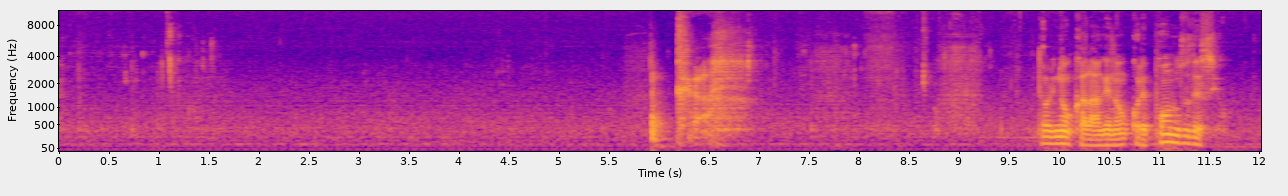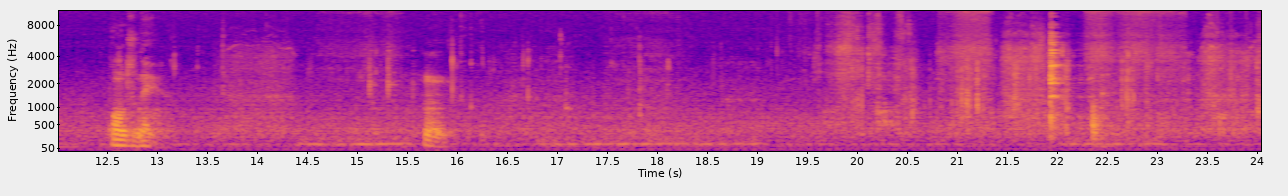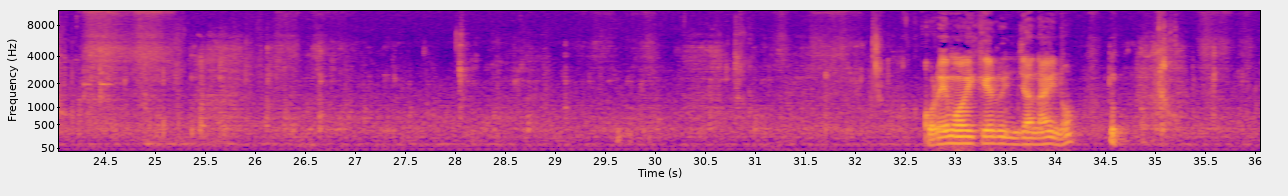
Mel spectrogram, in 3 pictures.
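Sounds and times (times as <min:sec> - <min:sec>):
person chewing: 0:00.1 - 0:01.6, 0:06.7 - 0:09.8, 0:13.1 - 0:32.7, 0:34.3 - 0:36.0.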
